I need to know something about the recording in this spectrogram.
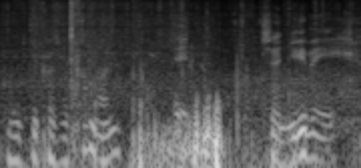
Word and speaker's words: Newbie: It's actually interesting, that house there is called Newbie House, but it's spelled N-E-W-B-A-Y, when actually the settlement of Newbie itself, I don't know if you call it a hamlet or anything, but it's spelled N-E-W-B-I-E.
